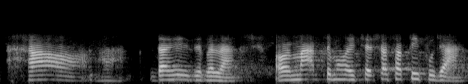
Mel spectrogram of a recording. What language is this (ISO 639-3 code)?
mai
